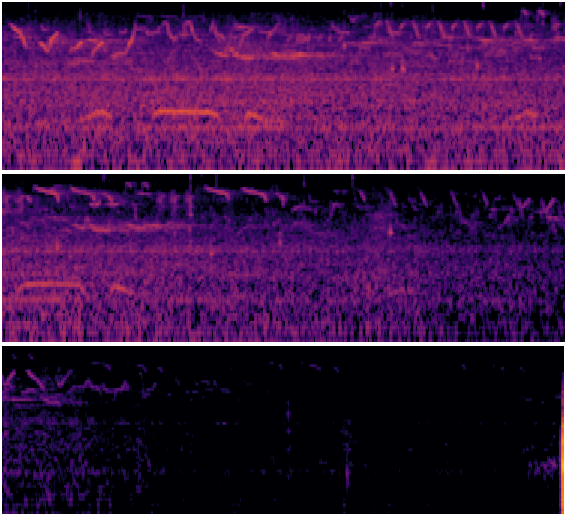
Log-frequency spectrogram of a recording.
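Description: Birds chirping and singing outdoors, a mix of many quick high calls and a lower repeated call. The birdsong fades away after about seven seconds into near silence.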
